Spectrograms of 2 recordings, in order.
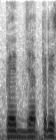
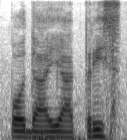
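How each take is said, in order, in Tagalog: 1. Nagsisimula ang salita sa tunog na 'pe'. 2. Nagsisimula ang salita sa tunog na 'po'. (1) "pediatrist ang sinasabi ko eh" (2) "podiatrist yan"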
